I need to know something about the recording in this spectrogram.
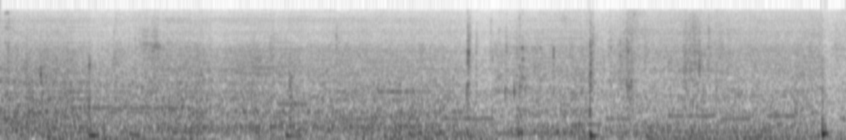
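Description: Steady low rumble of a bus's engine and interior noise while footsteps climb the boarding steps and move down the aisle, with a few short knocks, the sharpest about three seconds in. Faint background music plays over it.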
